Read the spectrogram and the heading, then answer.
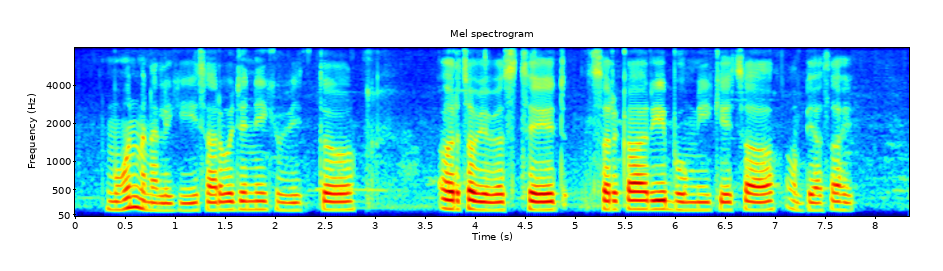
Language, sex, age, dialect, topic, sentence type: Marathi, male, 18-24, Standard Marathi, banking, statement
